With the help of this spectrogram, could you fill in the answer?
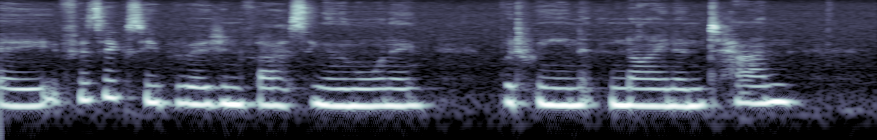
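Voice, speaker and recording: Her dark, mellow tone sits at a fairly high pitch as a woman with an English accent speaks in a monotone, flat intonation. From England. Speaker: university student. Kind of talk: casual talk to camera.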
